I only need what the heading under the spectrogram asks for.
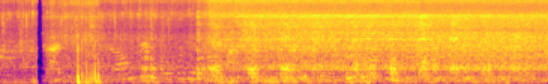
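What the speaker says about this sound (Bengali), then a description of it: "আর এই যে এখানে আরও আলু ভাজা হচ্ছে" Potatoes frying in a pan in a home kitchen, with a steady oily sizzle that swells after a couple of seconds of light clatter and faint background talk.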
